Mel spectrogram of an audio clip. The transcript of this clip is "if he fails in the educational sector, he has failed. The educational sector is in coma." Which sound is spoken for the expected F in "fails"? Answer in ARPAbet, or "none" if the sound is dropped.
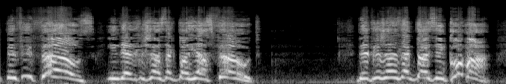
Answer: F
